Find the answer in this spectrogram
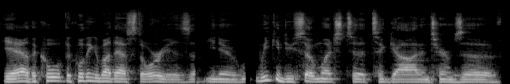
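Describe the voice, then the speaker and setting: Mellow-voiced man hosting a podcast. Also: medium pitch, brisk. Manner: affirming and reflective, calls the guest man and brother. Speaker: podcast host. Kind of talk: casual conversational podcast.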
